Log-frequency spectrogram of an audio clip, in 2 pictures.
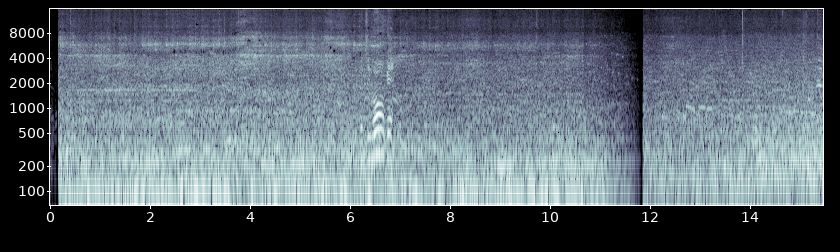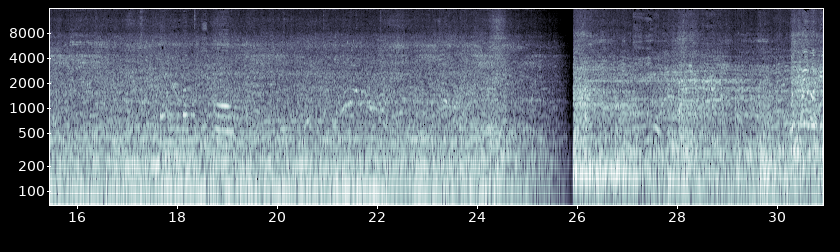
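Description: Busy arcade din: electronic game sounds and music over background chatter, with a steady low hum underneath. It breaks off abruptly twice and picks up again straight away.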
